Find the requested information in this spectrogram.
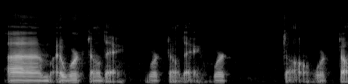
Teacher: Because we have that sort of T or D after it, you don't actually have to fully release that K.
